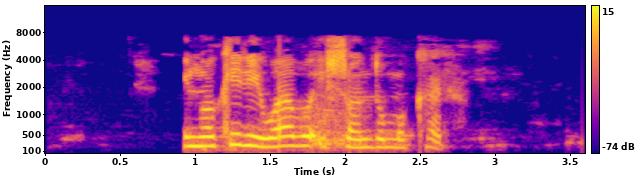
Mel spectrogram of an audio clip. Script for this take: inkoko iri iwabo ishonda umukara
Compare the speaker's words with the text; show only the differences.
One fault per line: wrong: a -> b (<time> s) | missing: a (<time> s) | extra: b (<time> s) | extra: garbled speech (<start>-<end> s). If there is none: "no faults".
no faults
